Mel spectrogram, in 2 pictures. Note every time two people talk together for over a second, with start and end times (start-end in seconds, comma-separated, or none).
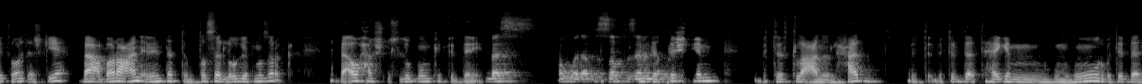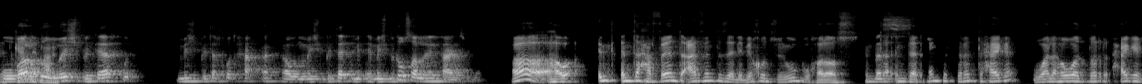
none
